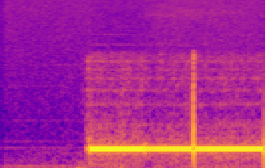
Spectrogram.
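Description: A telephone line opens with a steady, unbroken low tone that holds to the end, interrupted by a single brief click midway as the number is dialed. No voices.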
